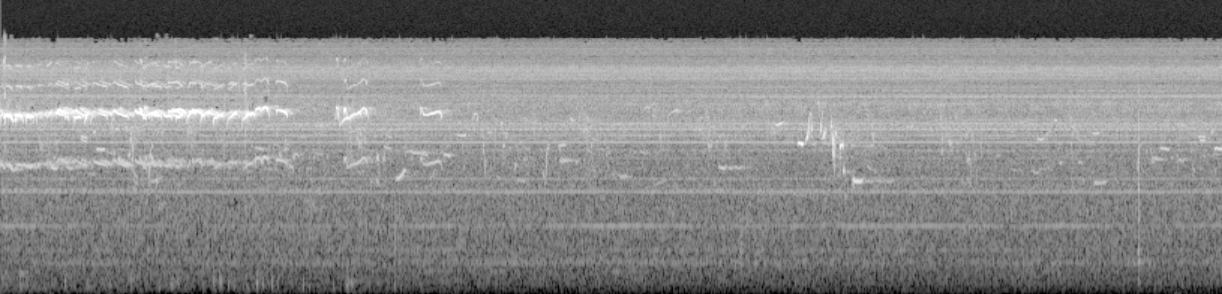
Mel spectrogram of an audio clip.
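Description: A bird singing a continuous warbling, high-pitched song for about four seconds, then a few short notes and a brief falling call midway, over faint outdoor background noise.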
